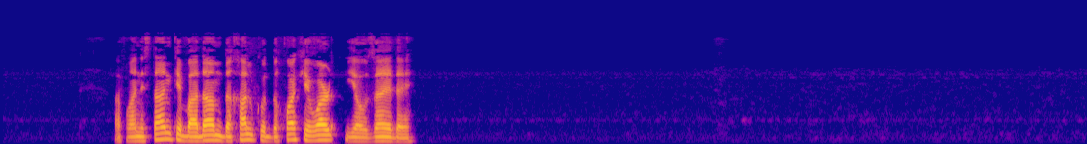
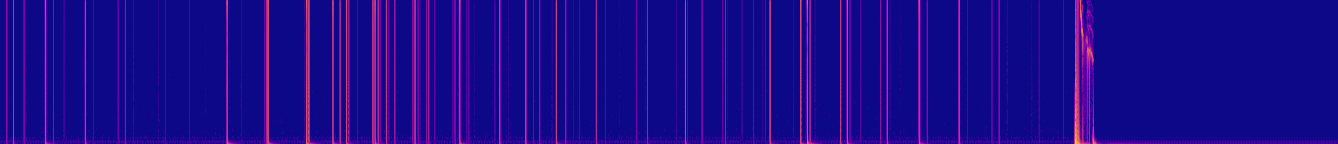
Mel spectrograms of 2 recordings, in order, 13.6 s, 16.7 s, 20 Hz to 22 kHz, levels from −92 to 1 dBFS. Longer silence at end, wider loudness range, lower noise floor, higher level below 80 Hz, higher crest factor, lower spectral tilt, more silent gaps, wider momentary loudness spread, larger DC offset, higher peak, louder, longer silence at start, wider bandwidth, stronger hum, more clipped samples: first, 8.45 s vs 3 s; second, 8 LU vs 13 LU; second, -77 dBFS vs -83 dBFS; second, -64 dBFS vs -40 dBFS; second, 22 dB vs 34 dB; first, -6.5 dB/octave vs -4 dB/octave; neither; second, 9 LU vs 18 LU; neither; about the same, 0 dBFS vs 0 dBFS; first, -16 LUFS vs -32 LUFS; second, 1.45 s vs 13.45 s; second, 8.2 kHz vs over 20 kHz; second, none vs 50 Hz at -60 dBFS; neither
